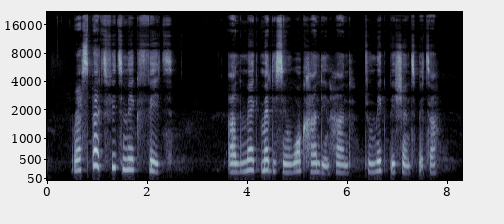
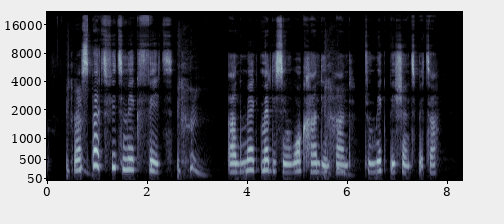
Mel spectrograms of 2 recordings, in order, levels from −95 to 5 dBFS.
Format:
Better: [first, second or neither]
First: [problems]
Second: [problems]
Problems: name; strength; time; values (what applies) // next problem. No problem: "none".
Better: first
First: none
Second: noise reduction (neural mask model RNNoise)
